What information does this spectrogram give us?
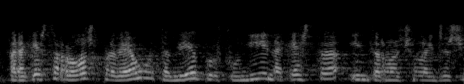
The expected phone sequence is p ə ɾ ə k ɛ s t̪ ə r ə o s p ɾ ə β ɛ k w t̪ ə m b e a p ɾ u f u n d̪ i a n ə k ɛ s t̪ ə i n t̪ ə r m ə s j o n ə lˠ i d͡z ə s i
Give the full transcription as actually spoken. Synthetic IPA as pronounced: p ə ɾ ə k ɛ s t̪ ə r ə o s p ɾ ə β ɛ w t̪ ə m b e ə p ɾ u f u n d̪ i ə n ə k ɛ s t̪ ə i n t̪ ə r n ə s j u n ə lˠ i d͡z ə s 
